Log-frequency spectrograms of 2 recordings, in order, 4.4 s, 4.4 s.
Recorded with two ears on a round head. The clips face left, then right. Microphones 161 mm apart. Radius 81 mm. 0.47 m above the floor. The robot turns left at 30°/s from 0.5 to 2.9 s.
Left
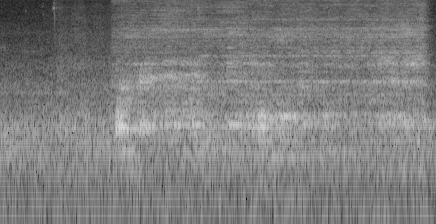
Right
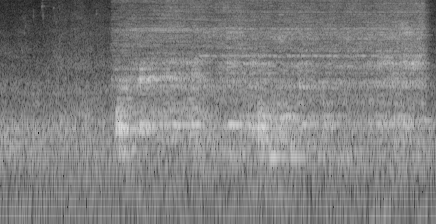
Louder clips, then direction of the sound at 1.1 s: Right 1 dB; 20° right.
